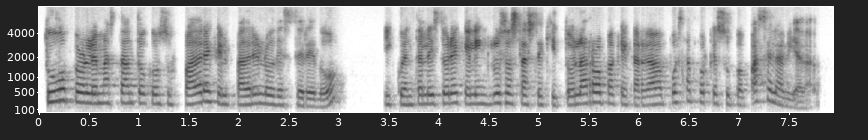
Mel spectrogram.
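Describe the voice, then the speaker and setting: A woman's voice: medium pitch, fast, a little mellow. A woman teaching a philosophy class. She often checks in with tag questions and repeats words while she gathers her thoughts. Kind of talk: class lecture. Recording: dull lo-fi recording.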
